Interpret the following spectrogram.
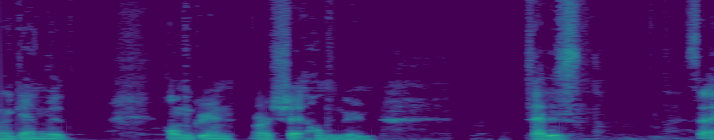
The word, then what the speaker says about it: Chet Holmgren: Hopefully, I'm proven wrong again with Holmgren or Chet Holmgren. Is that how you pronounce it?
